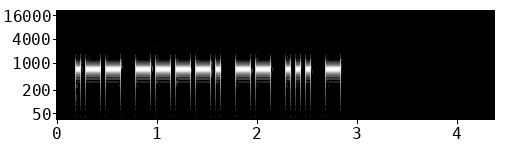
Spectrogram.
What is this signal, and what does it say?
Morse code, heard as a keyed tone, about 23 wpm, 700 Hz. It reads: W9MST
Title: Speed Racing - USA 1x3 Call Signs 20wpm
